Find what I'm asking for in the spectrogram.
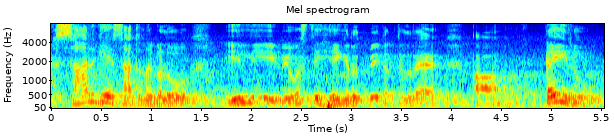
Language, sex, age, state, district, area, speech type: Kannada, male, 30-45, Karnataka, Kolar, rural, spontaneous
